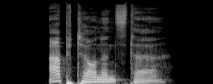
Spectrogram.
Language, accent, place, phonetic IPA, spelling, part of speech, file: German, Germany, Berlin, [ˈapˌtœʁnənt͡stɐ], abtörnendster, adjective, De-abtörnendster.ogg
- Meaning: inflection of abtörnend: 1. strong/mixed nominative masculine singular superlative degree 2. strong genitive/dative feminine singular superlative degree 3. strong genitive plural superlative degree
